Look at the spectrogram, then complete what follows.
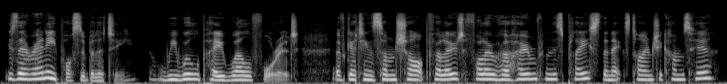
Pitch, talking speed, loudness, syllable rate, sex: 225 Hz, 230 wpm, -18 LUFS, 5.6 syllables/s, female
